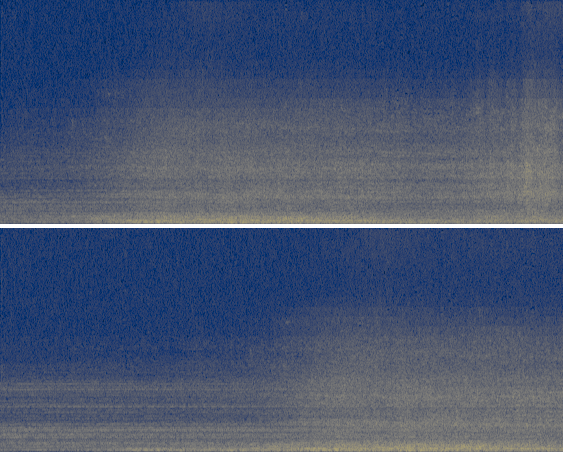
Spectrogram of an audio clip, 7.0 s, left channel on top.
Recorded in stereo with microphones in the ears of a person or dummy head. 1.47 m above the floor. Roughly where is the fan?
Right.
